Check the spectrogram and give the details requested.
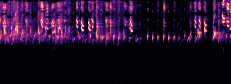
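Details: Goldfinch song: quick tinkling twitters and high trills, then a run of short repeated chip notes before the twittering resumes.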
